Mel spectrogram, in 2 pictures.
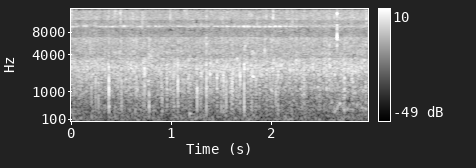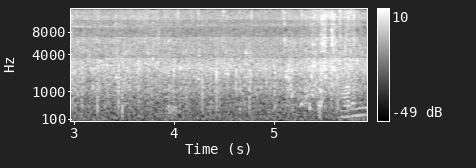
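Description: Rain falls steadily outdoors, with dense pattering drops hitting the ground and water in an even hiss that lasts the whole time. It is close and constant, with no voices.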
